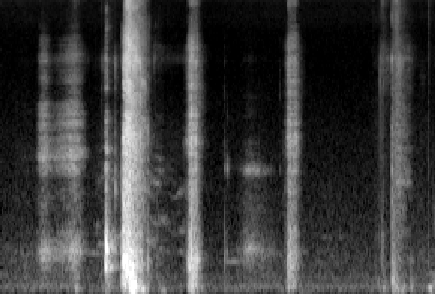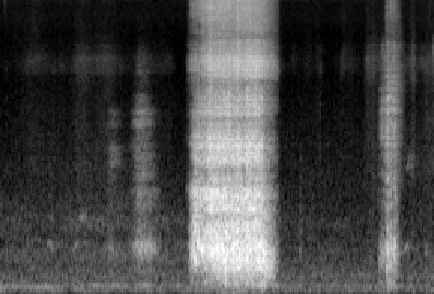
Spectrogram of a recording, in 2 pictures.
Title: my little brother can't stop sneezing he is sick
